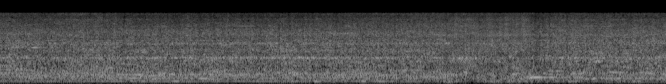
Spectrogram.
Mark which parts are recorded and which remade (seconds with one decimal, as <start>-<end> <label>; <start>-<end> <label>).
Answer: 0.0-4.4 recorded; 4.4-5.3 remade; 5.3-6.7 recorded

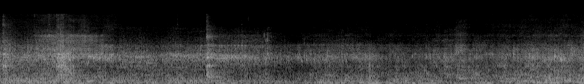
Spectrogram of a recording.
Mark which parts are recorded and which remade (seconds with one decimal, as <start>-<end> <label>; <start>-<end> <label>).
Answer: 0.0-0.6 recorded; 0.6-1.2 remade; 1.2-2.9 recorded; 2.9-5.8 remade

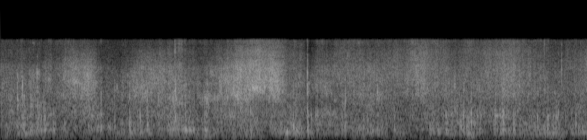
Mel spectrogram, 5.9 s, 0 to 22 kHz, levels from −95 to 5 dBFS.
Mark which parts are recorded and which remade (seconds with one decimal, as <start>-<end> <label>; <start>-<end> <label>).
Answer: 0.0-1.9 recorded; 1.9-3.5 remade; 3.5-5.9 recorded

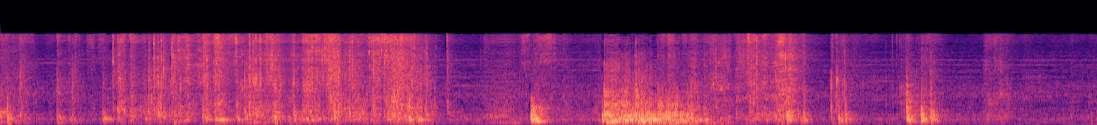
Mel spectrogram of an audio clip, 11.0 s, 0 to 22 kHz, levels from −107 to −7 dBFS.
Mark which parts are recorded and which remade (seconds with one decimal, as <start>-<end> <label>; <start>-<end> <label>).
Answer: 0.0-2.5 recorded; 2.5-3.3 remade; 3.3-11.0 recorded

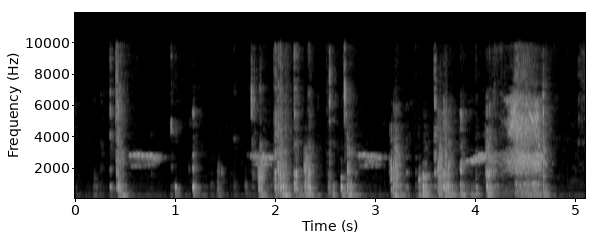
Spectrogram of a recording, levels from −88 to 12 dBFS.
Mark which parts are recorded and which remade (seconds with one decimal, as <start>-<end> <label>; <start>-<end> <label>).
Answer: 0.0-5.1 recorded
